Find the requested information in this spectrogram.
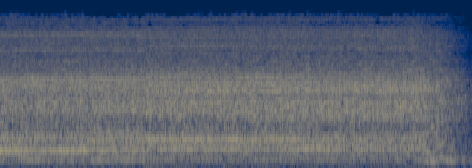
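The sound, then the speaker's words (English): A food processor blitzes slightly cooled cooked livers into a purée, giving a loud, steady whirring motor roar that holds constant and then winds down at the very end. “I've just let it cool a little bit so it's not red hot going into my food processor. And I'm going to blitz it up.”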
